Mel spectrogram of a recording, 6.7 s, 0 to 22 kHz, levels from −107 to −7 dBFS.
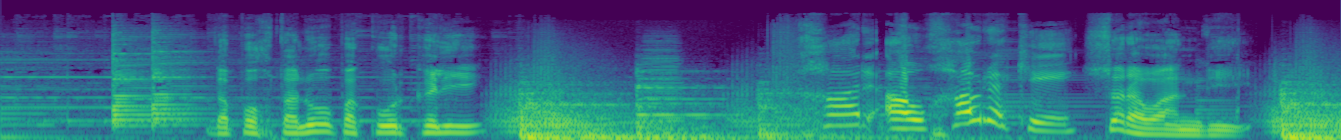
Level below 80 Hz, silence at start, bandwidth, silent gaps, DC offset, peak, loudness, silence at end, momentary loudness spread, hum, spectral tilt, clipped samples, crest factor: -34 dBFS; 0 s; 13.5 kHz; none; under 0.1%; -10 dBFS; -27 LUFS; 0 s; 12 LU; none; -6.5 dB/octave; under 0.1%; 16 dB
